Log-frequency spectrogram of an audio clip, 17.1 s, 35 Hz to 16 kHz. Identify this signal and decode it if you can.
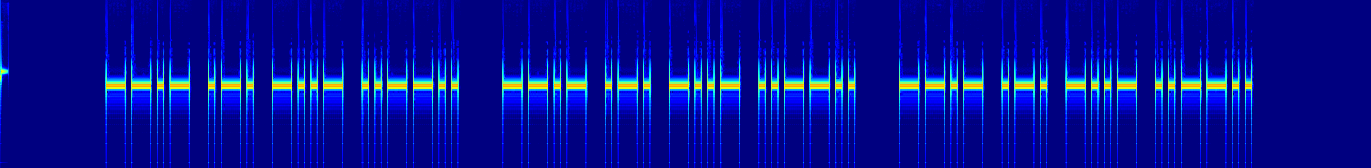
Morse code, heard as a keyed tone, about 15 wpm, 700 Hz. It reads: QRX? QRX? QRX?
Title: Q-Codes Repeated 3x 15wpm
